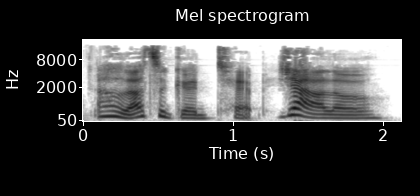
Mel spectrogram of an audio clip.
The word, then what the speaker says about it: giallo: Well, we brought up the word giallo a couple times, and Cam, you're actually the one who taught me how to say the word giallo. You say it like you're saying ciao, giallo.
